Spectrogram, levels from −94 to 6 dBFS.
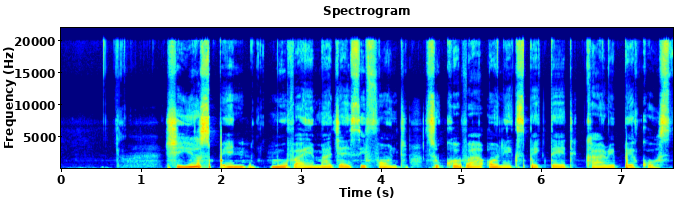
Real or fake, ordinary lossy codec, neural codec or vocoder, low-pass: real; none; none; none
